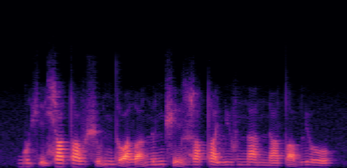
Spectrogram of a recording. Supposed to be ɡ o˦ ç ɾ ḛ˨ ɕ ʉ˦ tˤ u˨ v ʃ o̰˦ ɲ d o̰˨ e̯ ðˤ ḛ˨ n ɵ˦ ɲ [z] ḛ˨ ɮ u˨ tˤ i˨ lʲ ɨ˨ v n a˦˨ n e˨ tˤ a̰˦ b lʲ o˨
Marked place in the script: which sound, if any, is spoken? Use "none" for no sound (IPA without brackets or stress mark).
ʃ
